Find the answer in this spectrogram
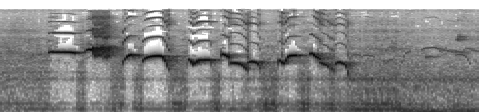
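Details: Oriental magpie-robin singing gacor: a rapid series of sharp, sliding whistled notes, some dropping steeply, delivered in close succession over a noticeable low droning hum in the background.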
